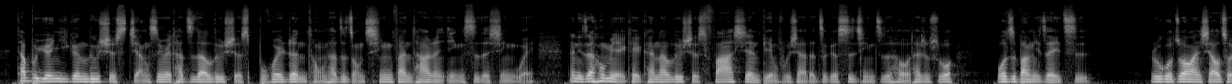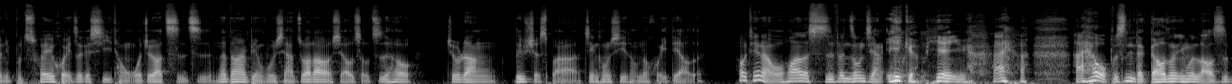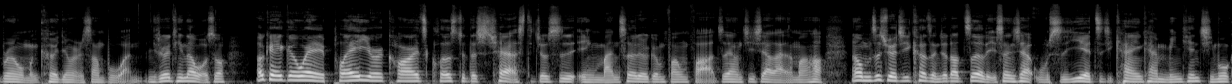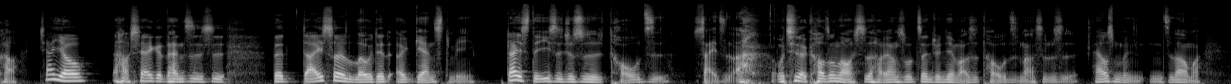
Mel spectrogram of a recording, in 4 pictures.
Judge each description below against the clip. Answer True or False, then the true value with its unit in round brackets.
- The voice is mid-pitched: False (120 Hz)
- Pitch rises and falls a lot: False (4.1 semitones)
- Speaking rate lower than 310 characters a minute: False (395 characters per minute)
